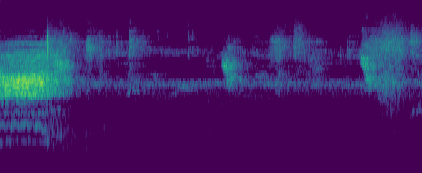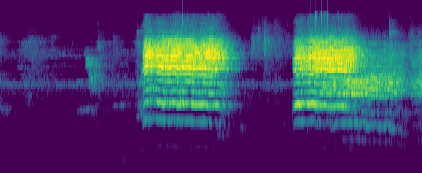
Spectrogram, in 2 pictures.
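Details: Young goat kids on a farm, being injected with iron to prevent stunting: after faint calls, two loud, harmonic, wavering bleats about a second apart, each lasting roughly half a second, in a quiet setting.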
